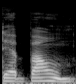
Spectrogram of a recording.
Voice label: "tree", German

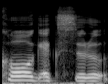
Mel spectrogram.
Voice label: attack, japanese

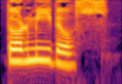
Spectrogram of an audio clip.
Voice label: "dormidos", spanish

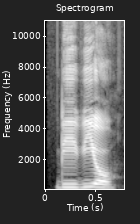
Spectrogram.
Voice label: "vivio", Spanish

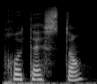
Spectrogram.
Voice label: "protestant", French

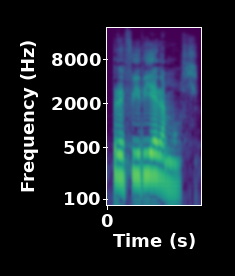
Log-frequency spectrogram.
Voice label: "prefirieramos", spanish

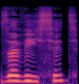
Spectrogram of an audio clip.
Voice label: depend, russian

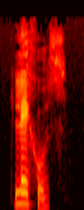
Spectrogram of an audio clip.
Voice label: "lejos", spanish

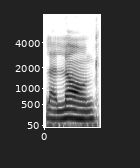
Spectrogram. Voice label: tongue, french

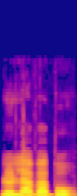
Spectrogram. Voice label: sink, french

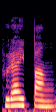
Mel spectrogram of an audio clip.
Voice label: frying pan, japanese

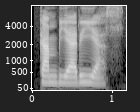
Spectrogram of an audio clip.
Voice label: "cambiarias", spanish

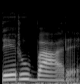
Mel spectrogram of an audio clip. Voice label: rob, italian

